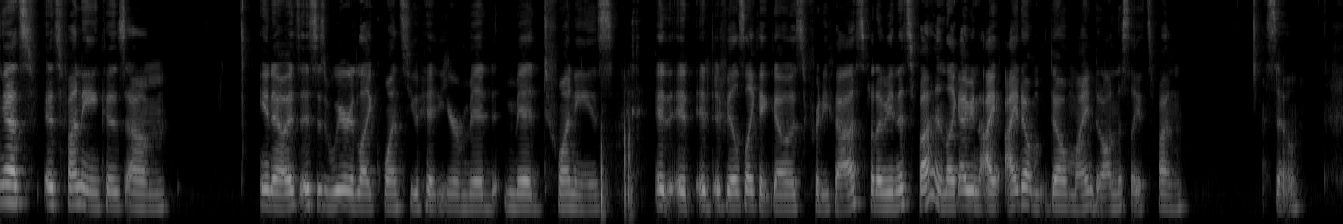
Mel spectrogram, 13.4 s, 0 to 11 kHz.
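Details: Female speaker who has stuttered since about age 9 or 10, with repetitions and blocks at word starts or mid-word, especially on P, B and C sounds, worse with anxiety; stuttering.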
